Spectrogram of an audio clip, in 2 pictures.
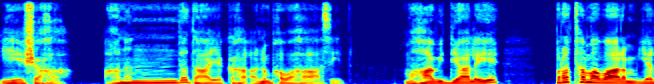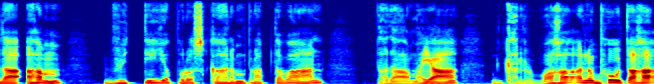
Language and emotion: Sanskrit, happy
